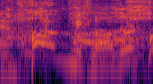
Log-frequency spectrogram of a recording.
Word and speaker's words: Hold Me Closer: Alors le H est expiré. Hold me closer.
